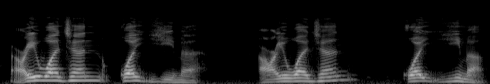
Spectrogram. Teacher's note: 2 حرکتوں کی گنجائش کے برابر آپ نے یہاں رکنا ہے اور اپنا سانس بھی نہیں توڑنا۔ اور جیسے 2 حرکتوں کے برابر رکیں گے تو پھر آپ نے اگلے کلمے کو پڑھ لینا ہے۔ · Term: سکتہ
